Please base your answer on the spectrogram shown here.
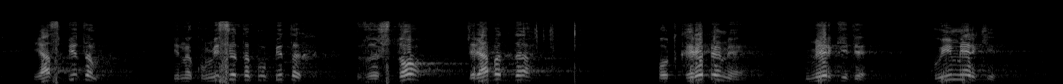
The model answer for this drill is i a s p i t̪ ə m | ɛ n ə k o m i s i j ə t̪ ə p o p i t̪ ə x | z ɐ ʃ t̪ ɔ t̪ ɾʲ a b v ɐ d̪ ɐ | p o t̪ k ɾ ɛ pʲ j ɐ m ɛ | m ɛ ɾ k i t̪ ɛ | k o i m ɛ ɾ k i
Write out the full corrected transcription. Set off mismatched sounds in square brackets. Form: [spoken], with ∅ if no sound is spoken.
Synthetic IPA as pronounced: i a s p i t̪ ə m | [i] n [ɐ] k o m i s i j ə t̪ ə p o p i t̪ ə x | z ɐ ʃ t̪ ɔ t̪ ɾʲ a b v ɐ d̪ ɐ | p o t̪ k ɾ ɛ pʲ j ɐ m ɛ | m ɛ ɾ k i t̪ ɛ | k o i m ɛ ɾ k i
